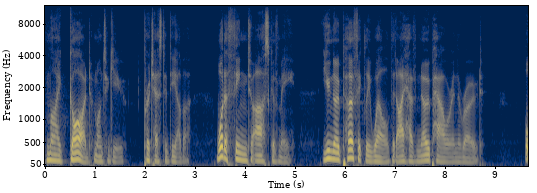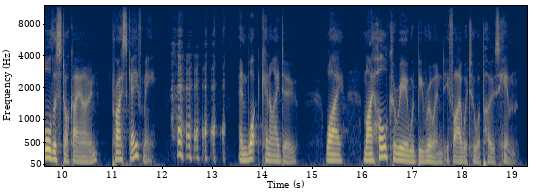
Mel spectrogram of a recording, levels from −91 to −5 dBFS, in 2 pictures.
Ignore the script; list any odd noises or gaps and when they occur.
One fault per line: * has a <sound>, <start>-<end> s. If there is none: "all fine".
* has a laugh, 12.2-13.3 s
